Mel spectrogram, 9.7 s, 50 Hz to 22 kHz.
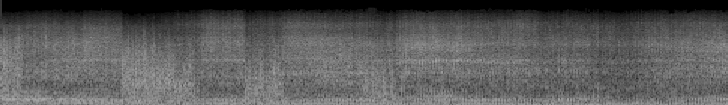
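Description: KTM 690 motorcycle's single-cylinder engine running steadily while riding along, with wind noise rushing over the microphone.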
